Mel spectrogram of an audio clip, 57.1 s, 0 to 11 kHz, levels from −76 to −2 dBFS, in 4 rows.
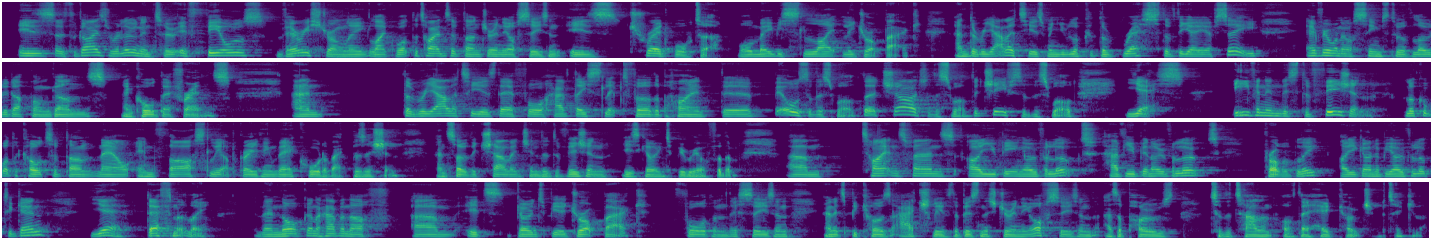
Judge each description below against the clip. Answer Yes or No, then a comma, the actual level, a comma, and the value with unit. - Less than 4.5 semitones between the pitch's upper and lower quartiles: Yes, average, 4.0 semitones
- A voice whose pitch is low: Yes, low, 120 Hz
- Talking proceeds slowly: No, average, 180 wpm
